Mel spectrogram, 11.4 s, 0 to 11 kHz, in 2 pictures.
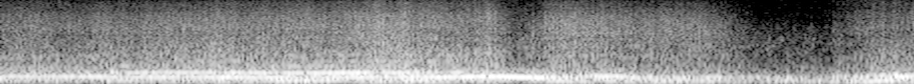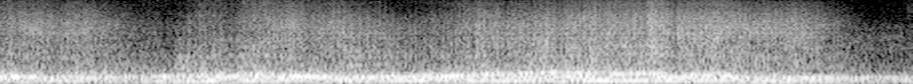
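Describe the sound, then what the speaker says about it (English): A Pro Stock drag racing car in a 1977 NHRA burnout area, its loud engine revving hard in rising and falling surges as it heats the tires, close and continuous with no talk. "The next stop for our Pro Stock driver is in the burnout area, where he'll heat, warm the tires"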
